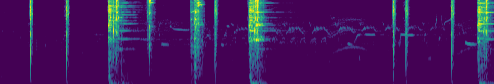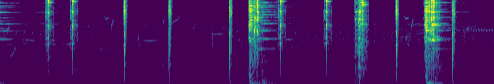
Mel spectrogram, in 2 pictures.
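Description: Sharp clicks sound again and again at an uneven pace.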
